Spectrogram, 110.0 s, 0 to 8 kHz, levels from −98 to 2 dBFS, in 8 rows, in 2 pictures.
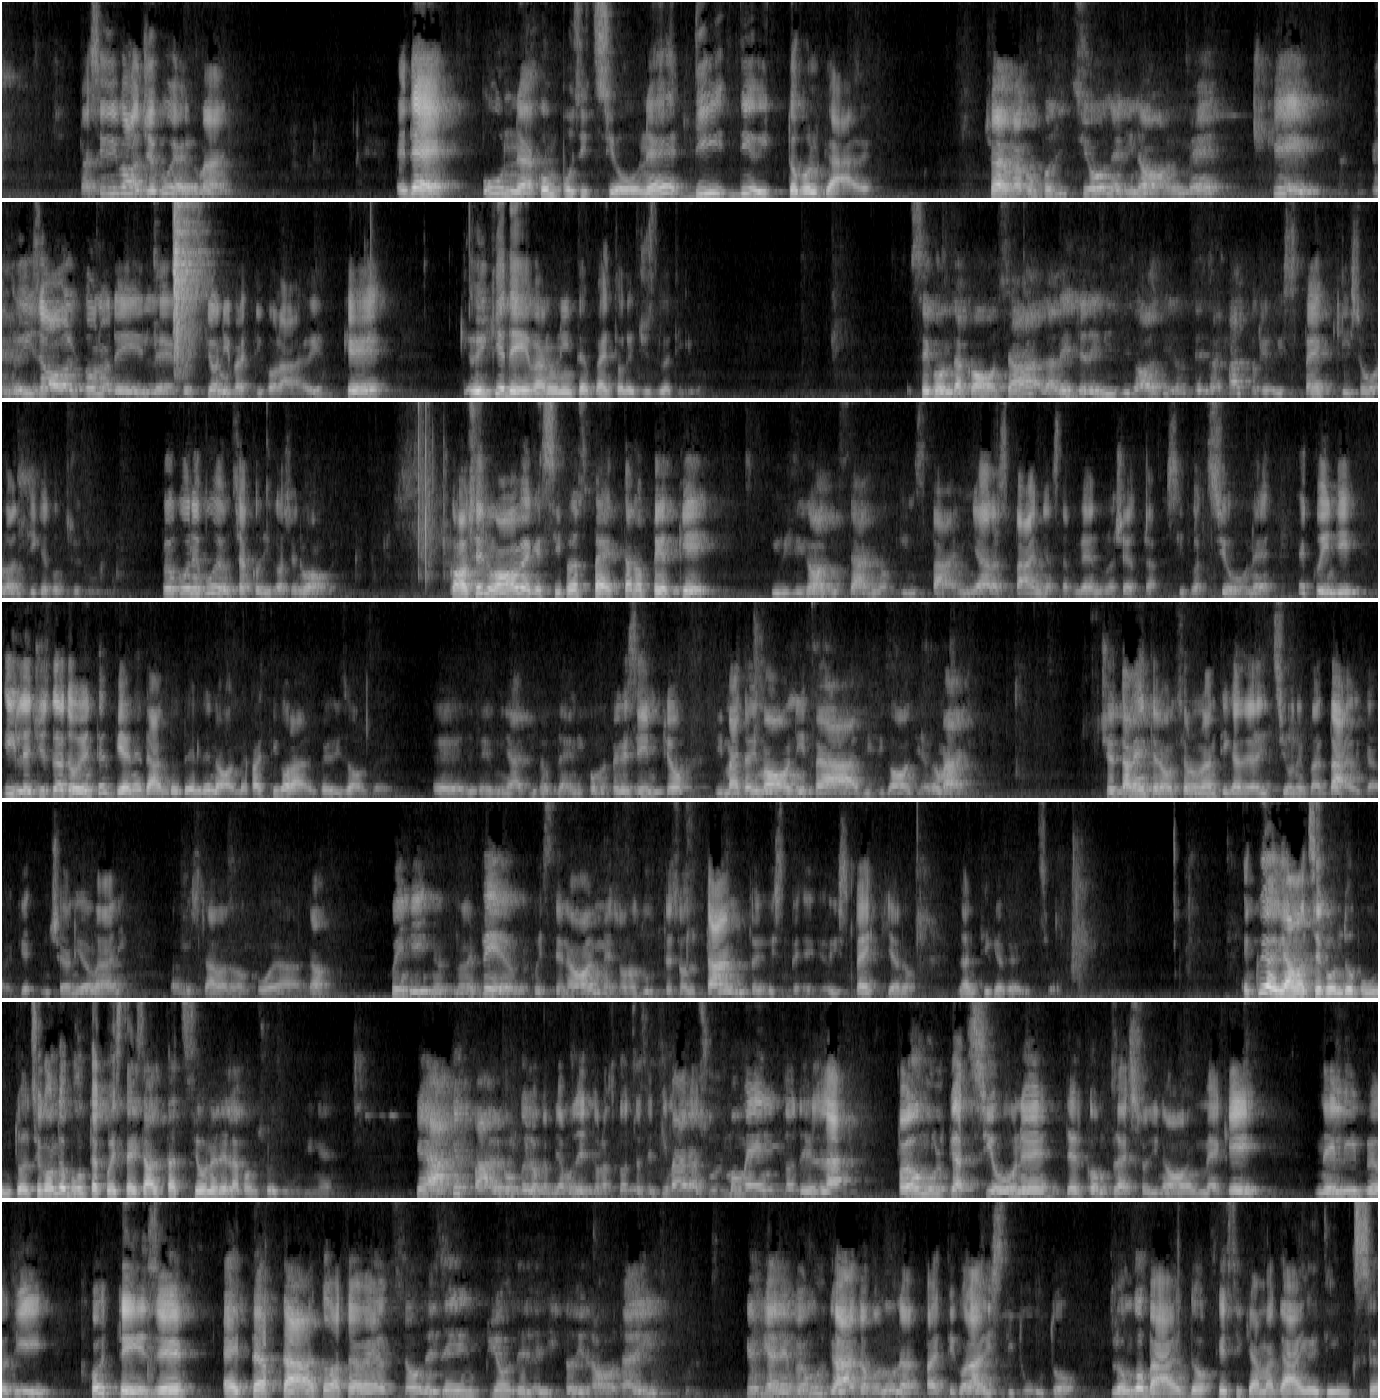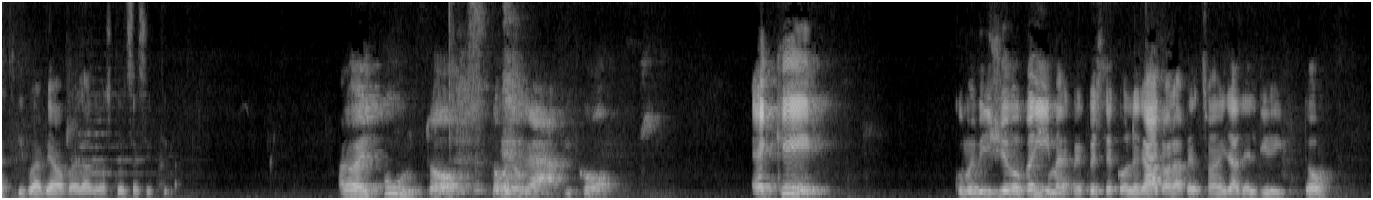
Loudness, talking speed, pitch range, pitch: -32 LUFS, 110 wpm, 135-195 Hz, 155 Hz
